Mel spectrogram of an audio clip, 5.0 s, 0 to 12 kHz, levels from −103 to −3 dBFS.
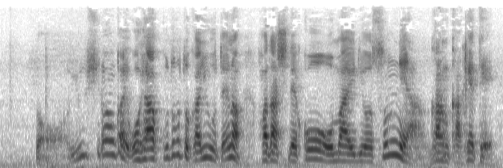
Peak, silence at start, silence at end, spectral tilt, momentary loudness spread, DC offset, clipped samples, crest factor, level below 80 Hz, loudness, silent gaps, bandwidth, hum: -12 dBFS; 0.35 s; 0.1 s; -5 dB/octave; 14 LU; under 0.1%; under 0.1%; 20 dB; -62 dBFS; -30 LUFS; none; 10 kHz; none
